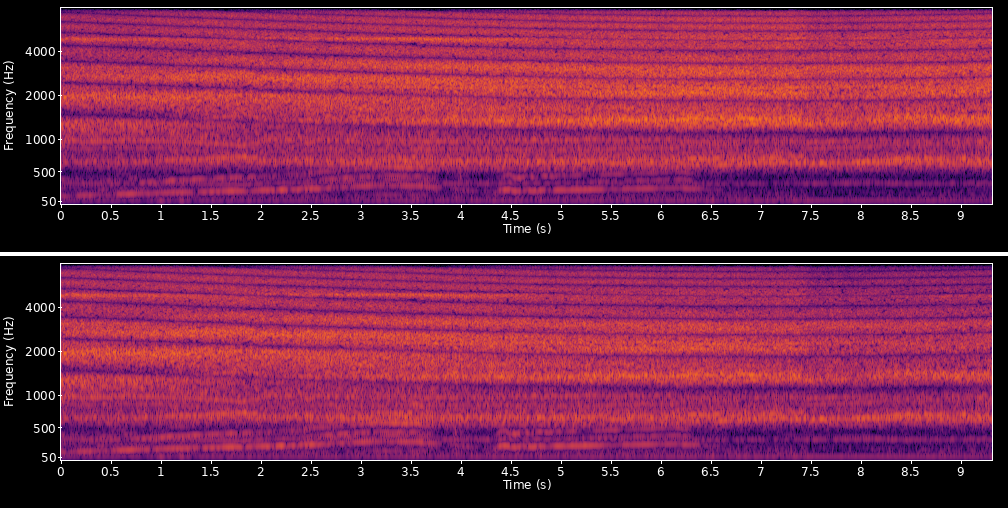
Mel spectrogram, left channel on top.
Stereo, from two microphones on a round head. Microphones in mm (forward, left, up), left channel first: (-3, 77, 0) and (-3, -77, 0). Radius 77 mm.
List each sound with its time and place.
0.0 s a drone: 5° left (ahead or behind); by 9.3 s 55° left (ahead or behind)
